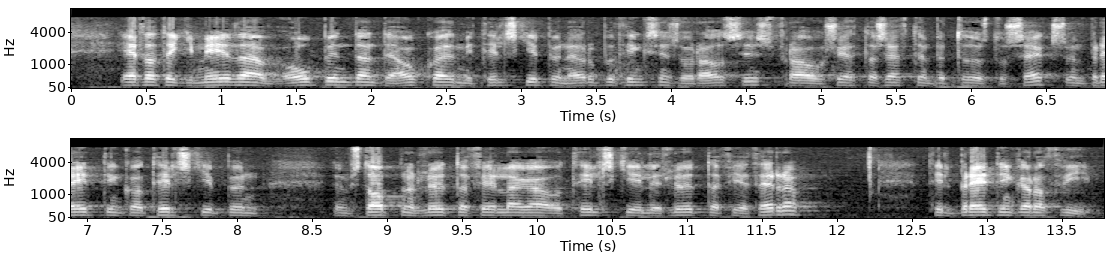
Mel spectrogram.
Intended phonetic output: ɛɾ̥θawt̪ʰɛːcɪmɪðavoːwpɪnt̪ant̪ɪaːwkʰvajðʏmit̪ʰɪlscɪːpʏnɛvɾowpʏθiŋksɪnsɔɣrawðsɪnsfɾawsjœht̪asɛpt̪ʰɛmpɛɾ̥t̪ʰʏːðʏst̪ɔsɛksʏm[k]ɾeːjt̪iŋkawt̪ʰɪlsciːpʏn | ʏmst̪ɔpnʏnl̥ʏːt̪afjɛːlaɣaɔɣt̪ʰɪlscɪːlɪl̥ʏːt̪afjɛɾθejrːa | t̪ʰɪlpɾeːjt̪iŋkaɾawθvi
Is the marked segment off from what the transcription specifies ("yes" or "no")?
yes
